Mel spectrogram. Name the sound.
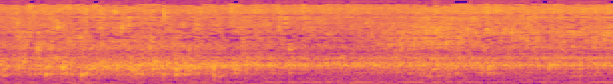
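lukewarm tap water filling an aquarium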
